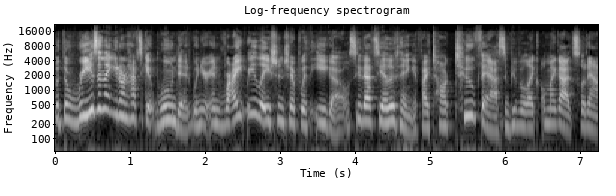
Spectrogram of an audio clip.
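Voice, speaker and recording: On a very clean recording with a silent background, a woman with an American accent talks at a very fast pace in an animated tone, her fairly high pitch swinging very widely. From US South. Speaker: spiritual coach and video host. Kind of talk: talk to camera.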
